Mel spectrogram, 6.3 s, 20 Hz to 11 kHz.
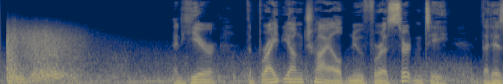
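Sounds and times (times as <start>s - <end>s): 
single loud gunshot: 0.0s - 1.8s
speech: 2.2s - 6.2s.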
